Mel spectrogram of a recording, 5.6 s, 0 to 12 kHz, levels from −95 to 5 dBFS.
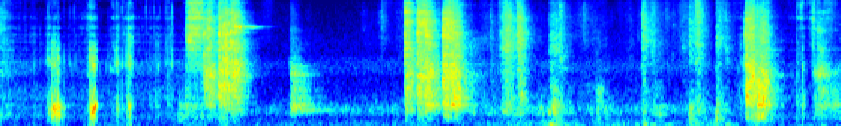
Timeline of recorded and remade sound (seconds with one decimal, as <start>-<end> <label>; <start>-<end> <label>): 0.0-1.5 remade; 1.5-4.9 recorded; 4.9-5.6 remade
